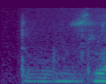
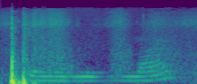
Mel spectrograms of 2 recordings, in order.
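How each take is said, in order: First: Softer, low-key "Então, vamos lá"; quiet. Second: "Então, vamos lá" much louder, rising. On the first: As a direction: say "Então, vamos lá" almost to yourself. ("Então, vamos lá" baixinho) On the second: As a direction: call out "Então, vamos lá" brightly. ("Então, vamos lá" bem alto, subindo) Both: Real, not acted. Mesmo texto repetido.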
